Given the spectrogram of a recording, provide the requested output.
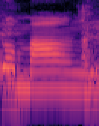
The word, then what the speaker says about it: Komang: it's a long A. Komang. Because if you say That's komeng, Komang. you say always uhuy.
